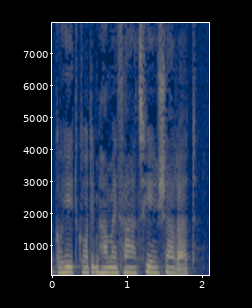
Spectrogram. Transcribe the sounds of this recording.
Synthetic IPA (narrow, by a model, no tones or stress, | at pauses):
aɡɔhiːd̥kʰɔdɪmɦamajnθatʰiːnʃaɾad̥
